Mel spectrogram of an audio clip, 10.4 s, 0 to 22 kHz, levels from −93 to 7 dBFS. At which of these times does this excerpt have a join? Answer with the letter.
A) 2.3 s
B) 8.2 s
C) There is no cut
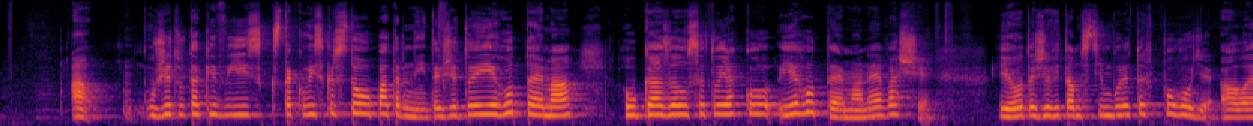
C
